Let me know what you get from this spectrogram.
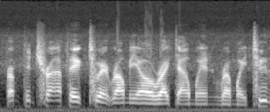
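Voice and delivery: usual speaking voice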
